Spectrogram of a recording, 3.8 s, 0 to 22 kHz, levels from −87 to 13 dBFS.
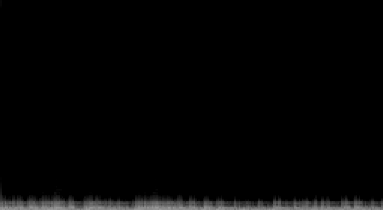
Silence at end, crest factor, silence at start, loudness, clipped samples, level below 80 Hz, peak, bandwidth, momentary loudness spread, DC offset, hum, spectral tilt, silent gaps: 0 s; 12 dB; 0 s; -36 LUFS; under 0.1%; -36 dBFS; -20 dBFS; 1.3 kHz; 6 LU; under 0.1%; none; -13.5 dB/octave; none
